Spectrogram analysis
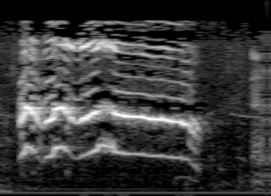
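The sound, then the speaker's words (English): A human voice imitates a rooster crowing with one drawn-out, high, wavering call. It holds for over a second and then breaks off, followed by quiet. “It's a rooster. Yours wasn't a rooster, huh? Mine was a hen.”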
